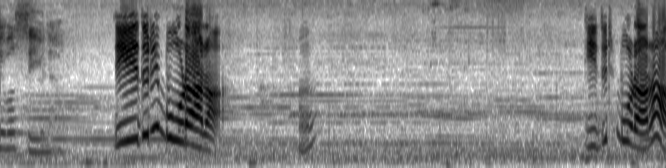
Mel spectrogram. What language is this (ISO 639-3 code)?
kor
